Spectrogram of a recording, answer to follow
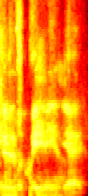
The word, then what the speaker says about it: Caimh: Okay, so that is how that gets pronounced, right? It is Queeve, yeah, Queeve.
